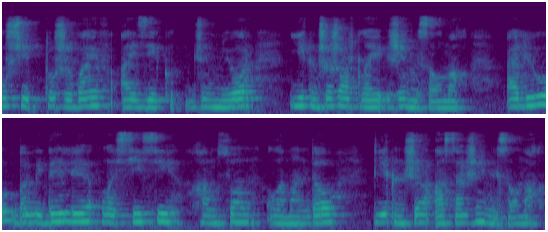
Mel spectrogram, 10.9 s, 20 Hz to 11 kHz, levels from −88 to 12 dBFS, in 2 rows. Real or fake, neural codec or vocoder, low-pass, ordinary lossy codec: fake; codec, 16 kHz, 4 kbps, FreqCodec, larger model; 7.2 kHz; none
